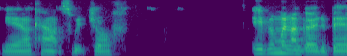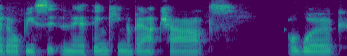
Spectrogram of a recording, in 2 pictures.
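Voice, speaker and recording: A woman's very deep, low voice at a moderate pace, monotone and flat, with long, frequent pauses and a very clean recording over a silent background. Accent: Australian. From Australia. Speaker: astrologer. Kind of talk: casual chat.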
